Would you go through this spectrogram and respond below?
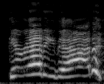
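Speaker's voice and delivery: high, loud, giggly call to Dad; laughing warning shout. Retold or imitated. Daughter shouting a warning to her dad at the bar, high and loud. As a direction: yell it out through laughter. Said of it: "I was like".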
